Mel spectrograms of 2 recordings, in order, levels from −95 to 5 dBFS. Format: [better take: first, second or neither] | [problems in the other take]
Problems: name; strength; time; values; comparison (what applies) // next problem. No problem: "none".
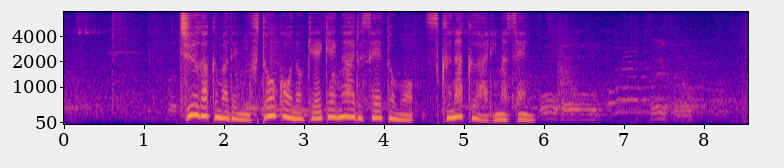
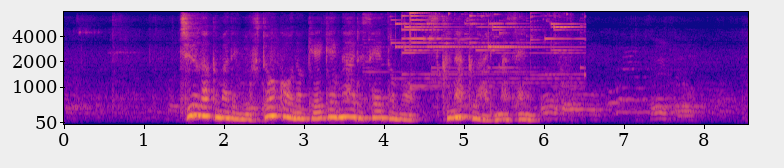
first | background sound (Chime); 3 dB below the speech // room echo; dies away in 0.3 s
